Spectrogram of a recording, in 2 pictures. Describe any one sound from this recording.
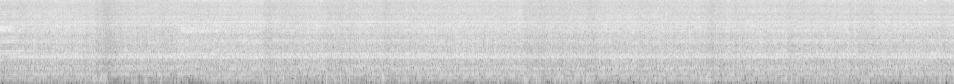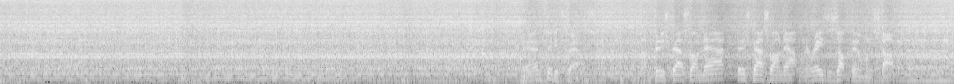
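A milling machine cutter whines steadily as it grinds through metal.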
